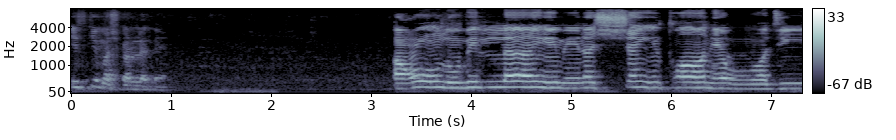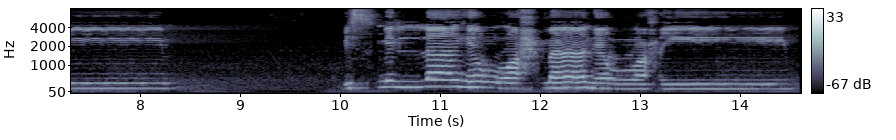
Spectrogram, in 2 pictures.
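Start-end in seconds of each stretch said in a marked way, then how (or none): 3.3-14.5 very slow, drawn-out chanted recitation; tajweed chant; Quranic recitation. Acted. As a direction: recite solemnly, stretching every vowel. Begins recitation.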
